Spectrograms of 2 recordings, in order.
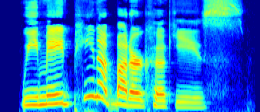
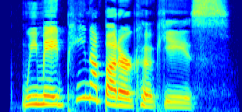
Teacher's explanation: As you can hear, I'm stressing peanut the most.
